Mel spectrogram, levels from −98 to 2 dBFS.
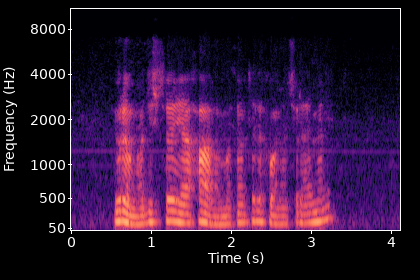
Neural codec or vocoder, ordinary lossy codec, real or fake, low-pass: none; Opus, 32 kbps; real; 7.2 kHz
